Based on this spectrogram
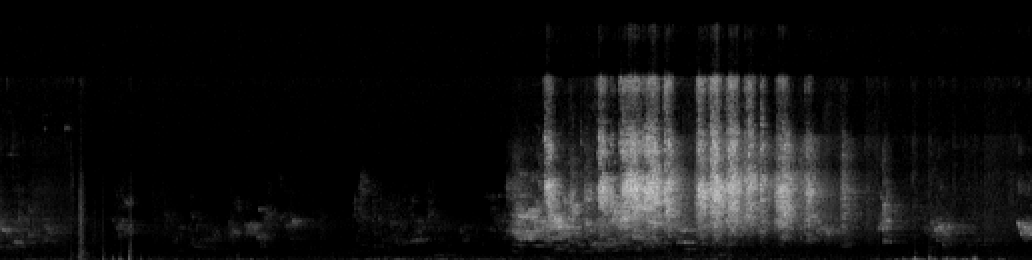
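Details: Budgerigars on a summer evening: faint ticks and quiet chirps at first, then a loud three-second burst of dense, buzzy chattering, followed by low rumbling knocks.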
